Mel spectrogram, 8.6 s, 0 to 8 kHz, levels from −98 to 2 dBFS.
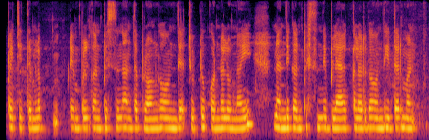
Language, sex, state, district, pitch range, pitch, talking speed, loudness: Telugu, female, Andhra Pradesh, Visakhapatnam, 170-180 Hz, 175 Hz, 125 wpm, -15 LUFS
